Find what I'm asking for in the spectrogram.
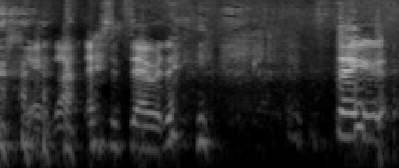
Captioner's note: chuckles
